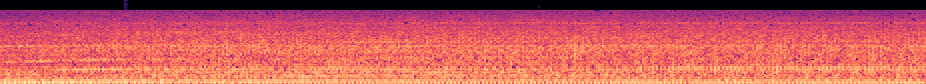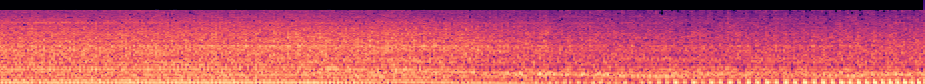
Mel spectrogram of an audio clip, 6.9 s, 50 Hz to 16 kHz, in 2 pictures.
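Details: 2006 Evo IX turbo engine idling and revving: loose metallic rattle loudest as revs fall off throttle, gone with clutch pushed in, returns on engagement, quieter when cold; throw-out bearing suspected.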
